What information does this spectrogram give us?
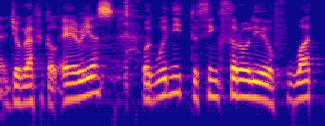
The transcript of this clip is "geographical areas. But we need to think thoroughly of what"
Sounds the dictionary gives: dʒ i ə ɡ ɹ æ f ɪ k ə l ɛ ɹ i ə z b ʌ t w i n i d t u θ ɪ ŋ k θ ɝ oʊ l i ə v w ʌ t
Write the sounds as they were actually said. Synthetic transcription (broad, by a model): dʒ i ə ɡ ɹ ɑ f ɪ k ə l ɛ ɹ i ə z b ʌ t w i n i d t u θ ɪ ŋ k θ ɝ oʊ l i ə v w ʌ t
